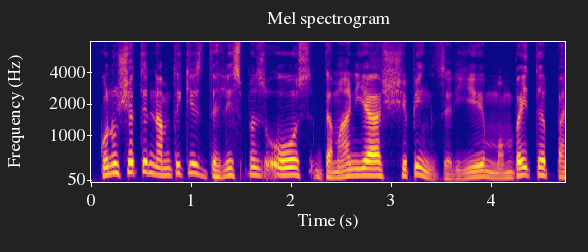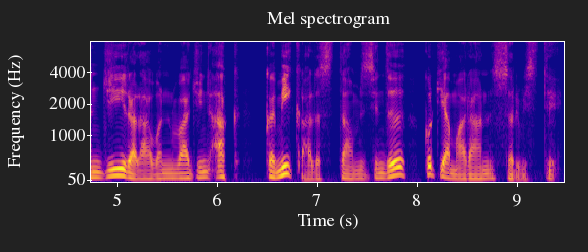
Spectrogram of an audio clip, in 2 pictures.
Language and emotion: Kashmiri, neutral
